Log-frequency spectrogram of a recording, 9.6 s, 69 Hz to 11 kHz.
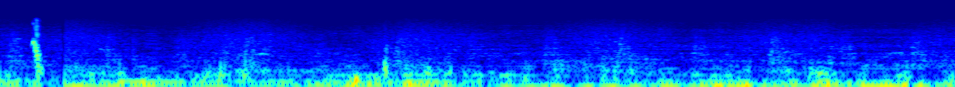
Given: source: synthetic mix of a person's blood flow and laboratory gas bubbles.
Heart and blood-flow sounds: Doppler ultrasound of blood flow; subclavian vein
0.30-0.46 s: bubbles
3.83-3.89 s: bubbles
From the record:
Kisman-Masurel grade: 123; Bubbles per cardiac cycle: 1 to 2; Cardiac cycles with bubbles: 10 to 50%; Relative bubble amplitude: loud (0.450 to 0.775); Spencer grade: 2 (many but less than half of the cardiac periods contain bubble signals, singularly or in groups); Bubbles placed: anywhere in the cardiac cycle

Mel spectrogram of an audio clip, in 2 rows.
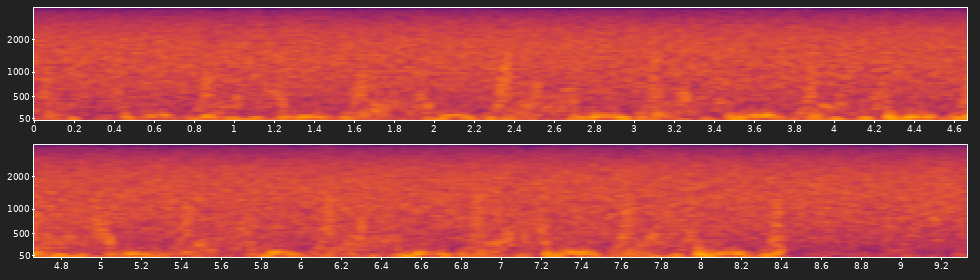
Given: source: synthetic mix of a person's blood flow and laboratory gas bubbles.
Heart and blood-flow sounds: Doppler ultrasound of blood flow; precordium
no bubbles
From the record:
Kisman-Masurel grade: 000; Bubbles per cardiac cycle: 0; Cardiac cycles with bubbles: 0%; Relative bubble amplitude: no bubbles discernible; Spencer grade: 0 (complete lack of bubble signals)

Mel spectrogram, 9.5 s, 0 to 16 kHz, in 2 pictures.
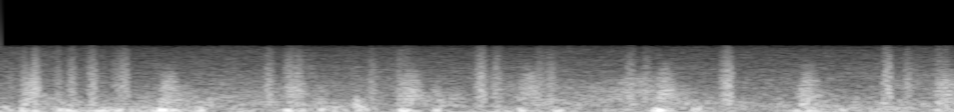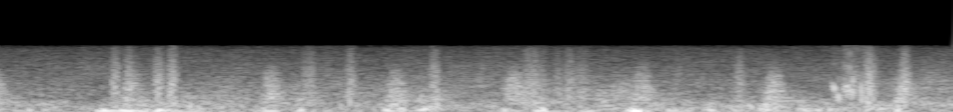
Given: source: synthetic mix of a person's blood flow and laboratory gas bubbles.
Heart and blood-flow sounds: Doppler ultrasound of blood flow; subclavian vein
8.90-9.12 s: bubbles
From the record:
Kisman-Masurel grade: 212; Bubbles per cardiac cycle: several, 3 to 8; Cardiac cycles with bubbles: 1 to 10%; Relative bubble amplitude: moderate (0.250 to 0.450); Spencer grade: 1 (occasional bubble signal discernible with the cardiac motion signal, with majority of cardiac periods free of bubbles); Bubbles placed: anywhere in the cardiac cycle

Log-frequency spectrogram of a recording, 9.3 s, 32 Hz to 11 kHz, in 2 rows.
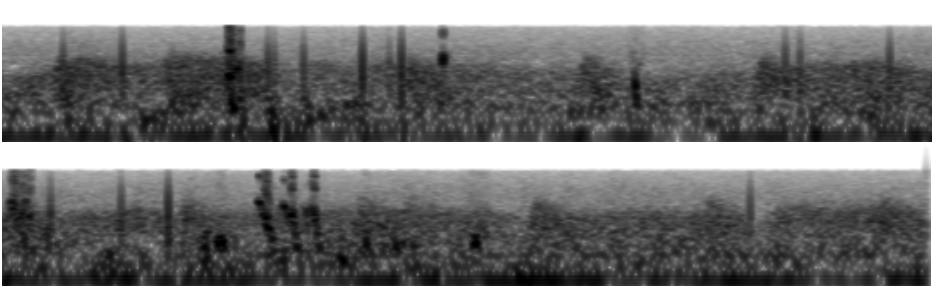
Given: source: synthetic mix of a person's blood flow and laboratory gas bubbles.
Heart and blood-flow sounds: Doppler ultrasound of blood flow; subclavian vein
1.11-1.25 s: bubbles
2.21-2.28 s: bubbles
3.16-3.25 s: bubbles
4.70-4.86 s: bubbles
4.89-4.94 s: bubbles
5.74-5.83 s: bubbles
5.95-6.32 s: bubbles
6.49-6.86 s: bubbles
7.02-7.12 s: bubbles
From the record:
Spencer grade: 2 (many but less than half of the cardiac periods contain bubble signals, singularly or in groups); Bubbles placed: anywhere in the cardiac cycle

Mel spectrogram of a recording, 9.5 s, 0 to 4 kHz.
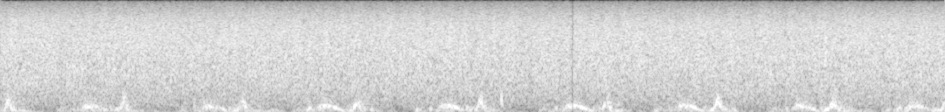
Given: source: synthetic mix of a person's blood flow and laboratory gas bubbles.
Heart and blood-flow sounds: Doppler ultrasound of blood flow; precordium
4.98-5.06 s: bubbles
From the record:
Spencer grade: 2 (many but less than half of the cardiac periods contain bubble signals, singularly or in groups); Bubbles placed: only in the low amplitude regions of the cardiac cycle

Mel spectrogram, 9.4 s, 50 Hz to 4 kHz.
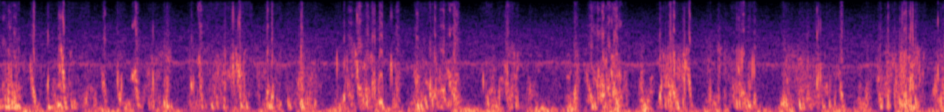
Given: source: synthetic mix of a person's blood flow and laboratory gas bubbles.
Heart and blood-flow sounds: Doppler ultrasound of blood flow; precordium
0.00-0.42 s: bubbles
0.46-1.09 s: bubbles
1.15-1.25 s: bubbles
1.29-1.76 s: bubbles
1.87-2.52 s: bubbles
2.56-3.23 s: bubbles
3.34-4.03 s: bubbles
4.13-4.62 s: bubbles
4.79-5.22 s: bubbles
5.29-5.33 s: bubbles
5.72-5.82 s: bubbles
5.84-6.29 s: bubbles
6.41-6.49 s: bubbles
6.56-6.96 s: bubbles
7.07-7.59 s: bubbles
7.79-8.46 s: bubbles
8.61-9.25 s: bubbles
9.34-9.45 s: bubbles
From the record:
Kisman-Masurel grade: 343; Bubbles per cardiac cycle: rolling drumbeat, 9 or more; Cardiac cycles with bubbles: 100%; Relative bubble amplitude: loud (0.450 to 0.775); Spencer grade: 3 (all of the cardiac periods contain showers or single bubble signals, but not dominating or overriding the cardiac motion signals); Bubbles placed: anywhere in the cardiac cycle

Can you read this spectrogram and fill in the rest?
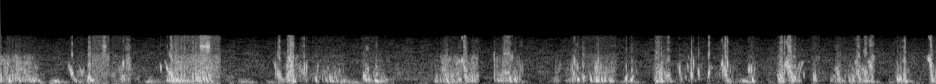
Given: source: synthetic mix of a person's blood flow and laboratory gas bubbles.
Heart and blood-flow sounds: Doppler ultrasound of blood flow; precordium
0.00-0.43 s: bubbles
0.66-1.32 s: bubbles
1.57-2.21 s: bubbles
2.72-3.46 s: bubbles
3.60-3.85 s: bubbles
4.33-4.80 s: bubbles
4.92-5.25 s: bubbles
5.54-6.17 s: bubbles
6.22-6.38 s: bubbles
6.53-6.73 s: bubbles
6.76-7.02 s: bubbles
7.06-7.14 s: bubbles
7.19-7.34 s: bubbles
7.46-7.58 s: bubbles
7.75-8.06 s: bubbles
8.11-8.20 s: bubbles
8.29-8.76 s: bubbles
8.94-9.12 s: bubbles
9.25-9.36 s: bubbles
From the record:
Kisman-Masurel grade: 343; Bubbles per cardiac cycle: rolling drumbeat, 9 or more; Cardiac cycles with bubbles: 100%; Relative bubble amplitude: loud (0.450 to 0.775); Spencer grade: 3 (all of the cardiac periods contain showers or single bubble signals, but not dominating or overriding the cardiac motion signals); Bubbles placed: anywhere in the cardiac cycle

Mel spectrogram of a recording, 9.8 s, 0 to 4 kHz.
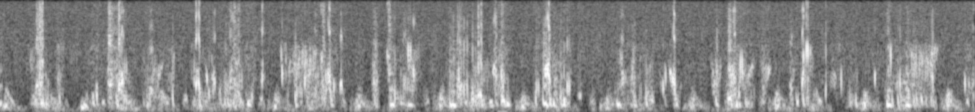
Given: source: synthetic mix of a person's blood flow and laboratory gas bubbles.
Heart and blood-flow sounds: Doppler ultrasound of blood flow; precordium
0.00-0.05 s: bubbles
0.31-0.72 s: bubbles
0.91-1.38 s: bubbles
1.42-1.79 s: bubbles
1.92-2.58 s: bubbles
2.61-2.68 s: bubbles
2.80-3.48 s: bubbles
3.73-3.83 s: bubbles
3.87-4.22 s: bubbles
4.46-5.17 s: bubbles
5.33-5.75 s: bubbles
5.77-5.85 s: bubbles
6.15-6.58 s: bubbles
6.60-6.83 s: bubbles
7.10-7.59 s: bubbles
7.61-7.73 s: bubbles
7.90-8.16 s: bubbles
8.23-8.63 s: bubbles
8.72-8.80 s: bubbles
8.85-9.40 s: bubbles
9.63-9.76 s: bubbles
From the record:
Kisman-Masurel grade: 343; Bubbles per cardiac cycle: rolling drumbeat, 9 or more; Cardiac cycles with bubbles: 100%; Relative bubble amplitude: loud (0.450 to 0.775); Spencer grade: 3 (all of the cardiac periods contain showers or single bubble signals, but not dominating or overriding the cardiac motion signals); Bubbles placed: only in the low amplitude regions of the cardiac cycle

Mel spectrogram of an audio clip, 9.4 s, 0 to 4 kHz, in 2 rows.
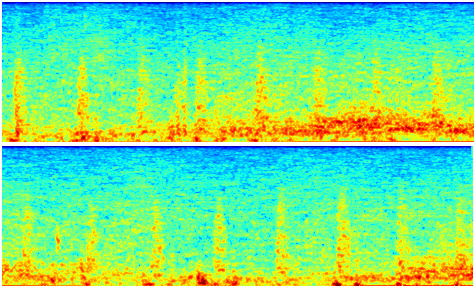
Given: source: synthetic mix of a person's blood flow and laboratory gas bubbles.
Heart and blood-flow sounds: Doppler ultrasound of blood flow; subclavian vein
0.11-0.20 s: bubbles
1.71-1.86 s: bubbles
5.25-5.31 s: bubbles
From the record:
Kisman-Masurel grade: 123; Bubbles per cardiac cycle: 1 to 2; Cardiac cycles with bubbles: 10 to 50%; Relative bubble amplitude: loud (0.450 to 0.775); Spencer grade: 2 (many but less than half of the cardiac periods contain bubble signals, singularly or in groups); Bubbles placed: anywhere in the cardiac cycle

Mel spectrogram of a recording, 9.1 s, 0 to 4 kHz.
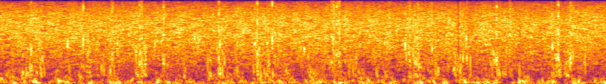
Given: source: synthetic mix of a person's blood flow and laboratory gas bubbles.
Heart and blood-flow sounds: Doppler ultrasound of blood flow; precordium
0.30-0.69 s: bubbles
0.97-1.08 s: bubbles
1.15-1.81 s: bubbles
2.00-2.35 s: bubbles
2.38-2.58 s: bubbles
2.72-3.42 s: bubbles
3.50-3.61 s: bubbles
3.76-4.20 s: bubbles
4.47-5.16 s: bubbles
5.19-5.43 s: bubbles
5.57-5.84 s: bubbles
6.04-6.41 s: bubbles
6.45-7.25 s: bubbles
7.31-7.88 s: bubbles
8.19-8.80 s: bubbles
From the record:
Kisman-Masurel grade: 342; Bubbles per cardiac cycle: rolling drumbeat, 9 or more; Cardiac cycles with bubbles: 100%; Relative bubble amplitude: moderate (0.250 to 0.450); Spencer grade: 3 (all of the cardiac periods contain showers or single bubble signals, but not dominating or overriding the cardiac motion signals); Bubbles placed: anywhere in the cardiac cycle

